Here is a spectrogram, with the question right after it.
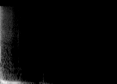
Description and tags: in this series, low ends are made with zynaddsubfx and top end are processed samples of me hitting various objects, used audacity and renoise to stack them
bass, bd, drum, fat, hard, kick, kickdrum, sub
